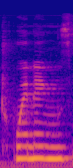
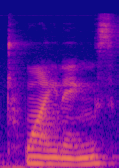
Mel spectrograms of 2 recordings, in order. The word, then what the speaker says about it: Twinings: I've heard it said as Twinings before. It's actually Twinings. So try and say that with me, Twinings.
